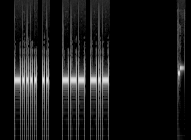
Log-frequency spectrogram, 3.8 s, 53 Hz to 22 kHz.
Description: Morse code, heard as a keyed tone, about 30 wpm, 700 Hz. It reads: 6I OK
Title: Winter Field Day Exchanges Encore 30wpm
